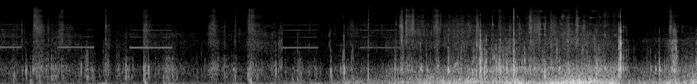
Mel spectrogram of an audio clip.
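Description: Footfalls crunching on snow during a hang glider's launch run, with a variometer beeping in short high pips about every half second that stop about three seconds in. From about four seconds in, wind noise on the glider-mounted microphone builds and grows louder as the glider takes to the air.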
